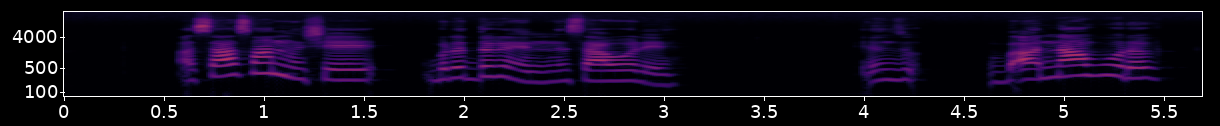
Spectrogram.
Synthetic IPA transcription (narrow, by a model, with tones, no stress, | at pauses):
a̰˨sa˦sa˦n˦mu˨ʃe˦ | bə˦ɾdi˦ɡni˨ni˦sa˦wo˦ɾe˨ | ja˨nzu˨ | ba˨na˦bu˦˨ɾə˦k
